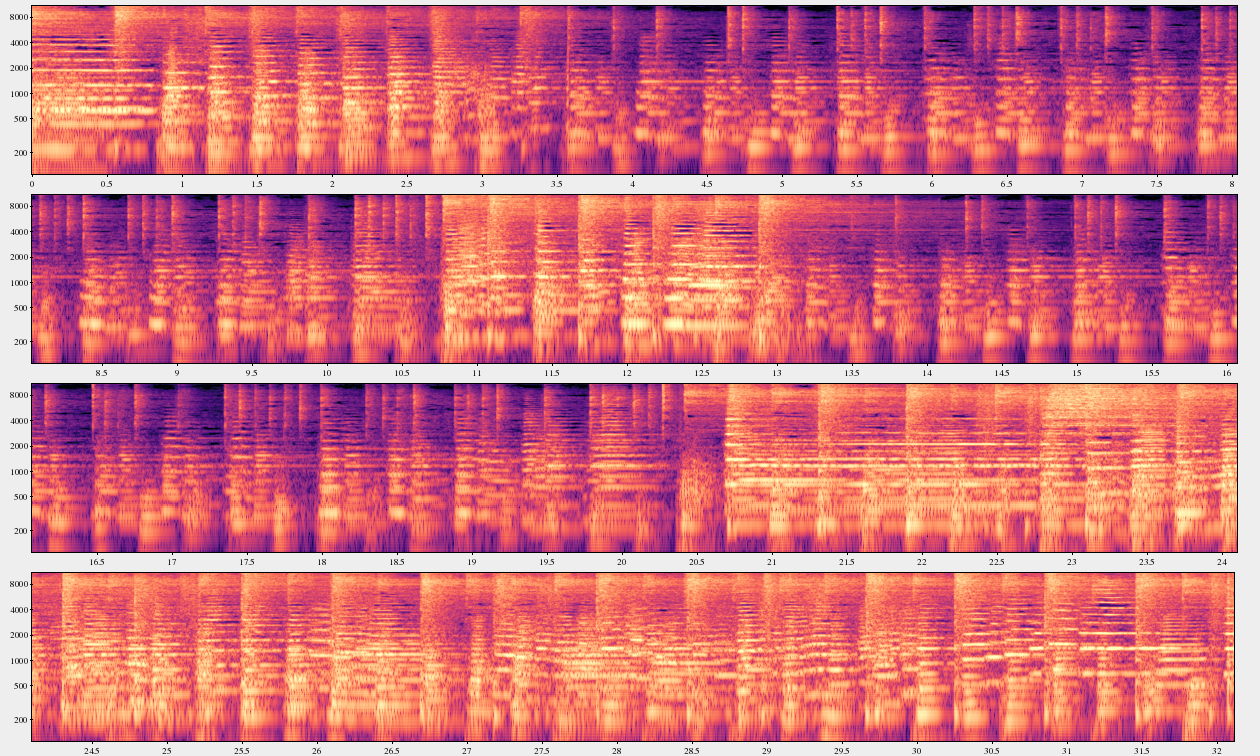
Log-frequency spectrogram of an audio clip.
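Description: A brass ensemble of trumpets, French horns, trombones and tuba playing a jazzy piece together, backed by a drum kit keeping a steady beat. The band grows louder and fuller about twenty seconds in.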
